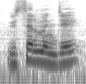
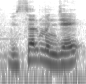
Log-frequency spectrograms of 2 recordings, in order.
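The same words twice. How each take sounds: The two takes are said the same way.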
